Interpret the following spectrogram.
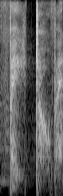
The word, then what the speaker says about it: Beethoven: Hoy vamos a hablar de la melodía en la que Ludwig van Beethoven se pronuncia Beethoven.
